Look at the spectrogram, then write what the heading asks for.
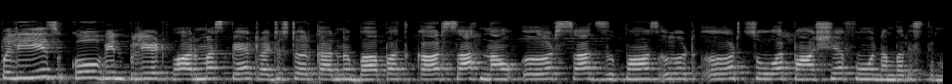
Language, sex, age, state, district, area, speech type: Kashmiri, female, 18-30, Jammu and Kashmir, Budgam, rural, read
